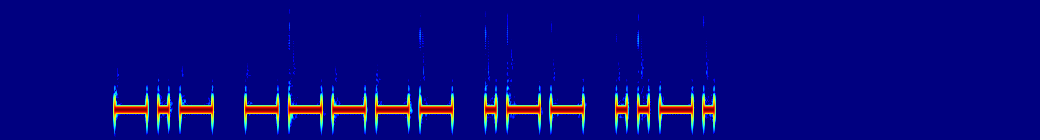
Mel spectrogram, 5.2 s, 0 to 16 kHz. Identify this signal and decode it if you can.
Morse code, heard as a keyed tone, about 22 wpm, 700 Hz. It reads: K0WF
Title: USA Call Signs - 4 Characters - Repeated 3x - 22wpm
